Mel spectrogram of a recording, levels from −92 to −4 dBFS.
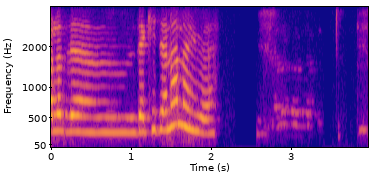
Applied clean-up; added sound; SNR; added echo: none; none; none; none.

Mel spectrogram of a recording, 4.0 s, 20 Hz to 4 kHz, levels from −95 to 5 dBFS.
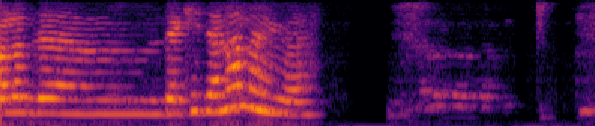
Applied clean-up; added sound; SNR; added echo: none; none; none; reverberation time 0.1 s.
